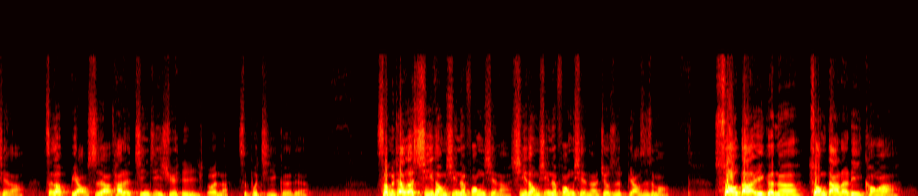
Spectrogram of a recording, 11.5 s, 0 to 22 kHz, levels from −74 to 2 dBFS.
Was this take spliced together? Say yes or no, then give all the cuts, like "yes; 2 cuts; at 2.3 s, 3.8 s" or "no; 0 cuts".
yes; 1 cut; at 2.8 s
